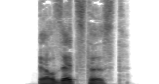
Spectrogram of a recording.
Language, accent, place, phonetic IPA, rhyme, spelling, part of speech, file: German, Germany, Berlin, [ɛɐ̯ˈzɛt͡stəst], -ɛt͡stəst, ersetztest, verb, De-ersetztest.ogg
- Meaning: inflection of ersetzen: 1. second-person singular preterite 2. second-person singular subjunctive II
